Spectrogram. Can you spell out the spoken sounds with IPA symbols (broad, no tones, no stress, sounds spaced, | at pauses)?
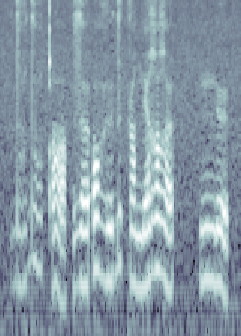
d ɑ̤ dʱ ɔ̤ qʼ ɑ | z ə ʔ ɔ ɦ ɨ d ɘ k ɑ n e ʁ ə ʁ ə | nː ʏ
